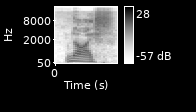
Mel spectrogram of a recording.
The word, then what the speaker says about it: knife: all up for example there knife yeah silent k oh yes there's quite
